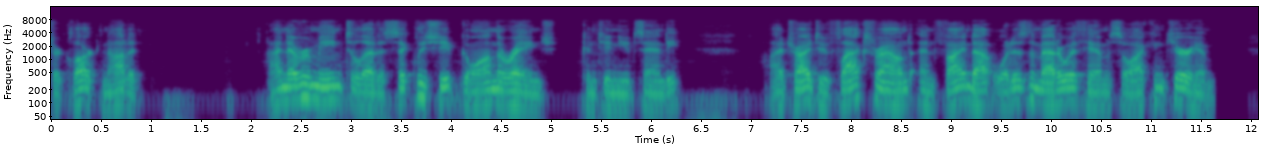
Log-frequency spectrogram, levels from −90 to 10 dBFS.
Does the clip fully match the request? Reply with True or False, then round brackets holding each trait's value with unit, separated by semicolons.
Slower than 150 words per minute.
False (175 wpm)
